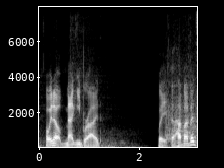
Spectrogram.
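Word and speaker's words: Byrde: Now then, this court finds the defendant, Maggie Bird. Oh wait, no, Maggie Bride. Wait, have I been saying it wrong the entire time? Is it Bride or Bird? Wait. Oh no, it's Bird.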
